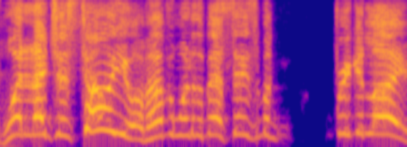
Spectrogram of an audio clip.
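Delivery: play-acted very high, angry, frustrated, aggressive voice. Describing people who answer a friendly question angrily, mock-aggressive reply. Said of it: "They're just aggressive".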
